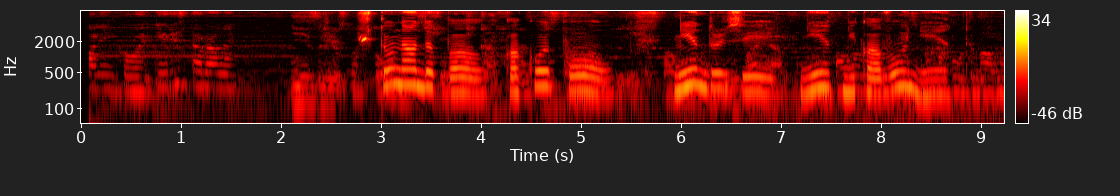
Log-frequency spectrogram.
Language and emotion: Russian, sad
